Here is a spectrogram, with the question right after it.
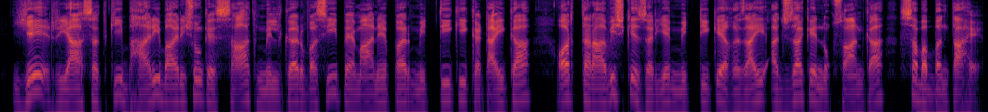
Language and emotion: Urdu, neutral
